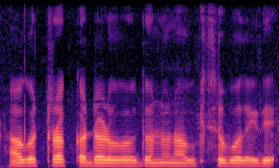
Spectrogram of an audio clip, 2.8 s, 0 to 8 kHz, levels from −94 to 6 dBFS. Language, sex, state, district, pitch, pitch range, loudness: Kannada, male, Karnataka, Koppal, 140 Hz, 135-145 Hz, -17 LUFS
